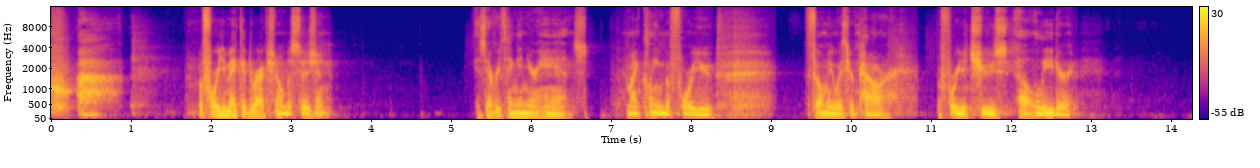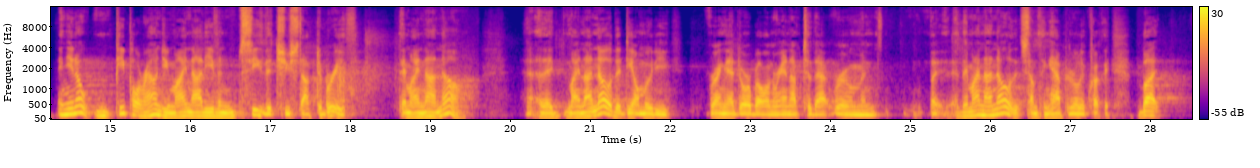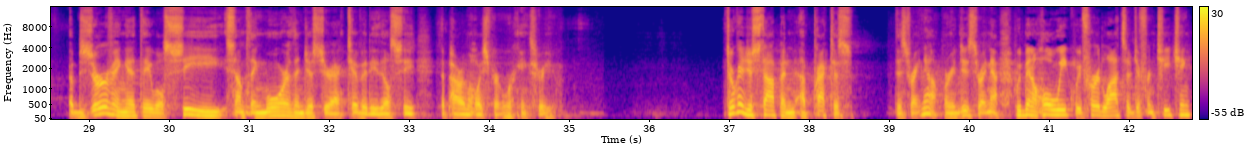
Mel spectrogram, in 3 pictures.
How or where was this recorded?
live audience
